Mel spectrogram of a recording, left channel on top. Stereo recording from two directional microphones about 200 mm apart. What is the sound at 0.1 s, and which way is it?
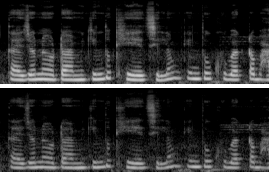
A woman's voice, 30° left (ahead or behind).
